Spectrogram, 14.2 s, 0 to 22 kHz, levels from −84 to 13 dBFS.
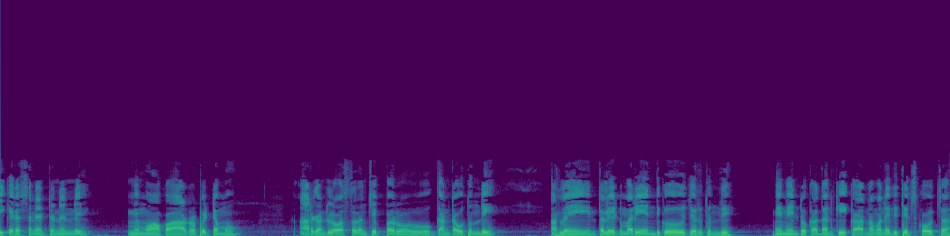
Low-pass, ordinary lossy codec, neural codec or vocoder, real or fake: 7.2 kHz; MP3, 32 kbps; none; real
